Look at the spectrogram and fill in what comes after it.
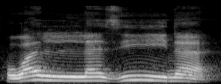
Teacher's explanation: Vəf hərfi burada dodaqlar gönçələnəcək. Və deyəcəyik.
